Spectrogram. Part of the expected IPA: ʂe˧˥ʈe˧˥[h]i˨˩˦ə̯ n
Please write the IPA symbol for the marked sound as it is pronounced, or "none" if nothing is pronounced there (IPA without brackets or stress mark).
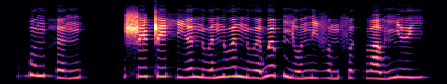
h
